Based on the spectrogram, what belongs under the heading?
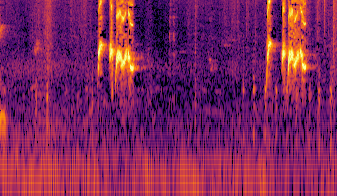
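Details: Red-whiskered bulbul in a cage, kept as a decoy bird in Thailand: two quick, bubbly, chattering phrases about two and a half seconds apart, with faint low hum beneath.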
